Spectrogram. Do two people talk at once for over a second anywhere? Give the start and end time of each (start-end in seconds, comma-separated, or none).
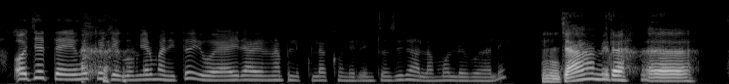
none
